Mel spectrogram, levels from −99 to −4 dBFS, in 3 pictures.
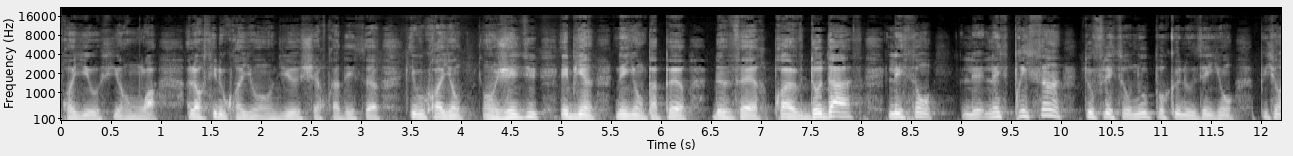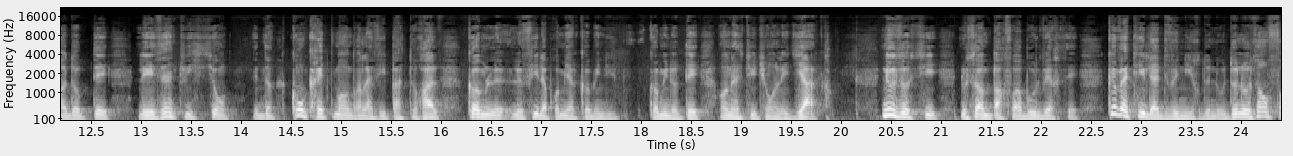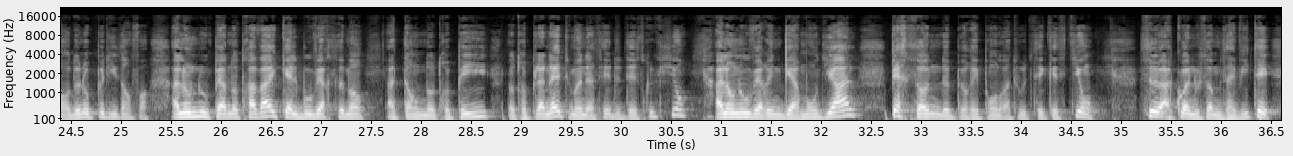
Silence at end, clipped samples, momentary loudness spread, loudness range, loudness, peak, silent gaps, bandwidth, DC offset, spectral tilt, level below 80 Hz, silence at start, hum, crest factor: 0 s; under 0.1%; 11 LU; 5 LU; -17 LUFS; 0 dBFS; none; 16.5 kHz; under 0.1%; -7.5 dB/octave; -46 dBFS; 0 s; none; 16 dB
